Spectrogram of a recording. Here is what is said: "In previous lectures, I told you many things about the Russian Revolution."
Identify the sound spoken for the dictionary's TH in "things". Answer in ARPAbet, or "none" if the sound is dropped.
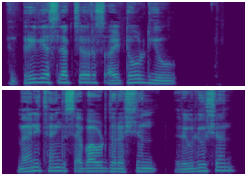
T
